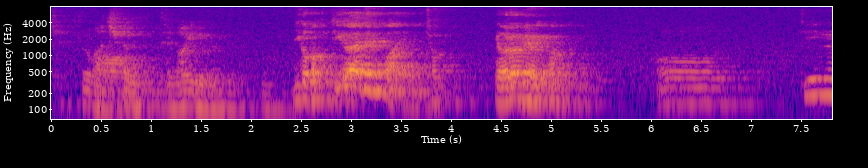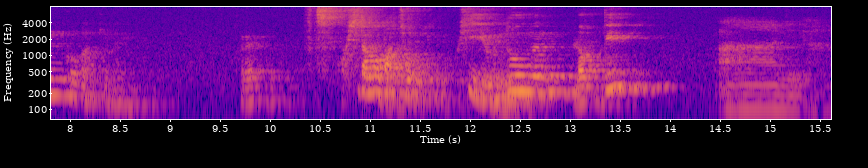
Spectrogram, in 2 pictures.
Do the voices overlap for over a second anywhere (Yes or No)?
No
